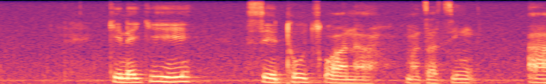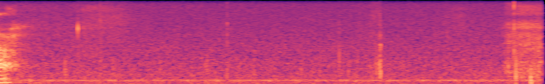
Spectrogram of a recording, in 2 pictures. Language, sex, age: Southern Sotho, male, 25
